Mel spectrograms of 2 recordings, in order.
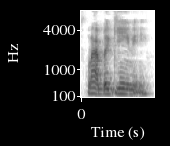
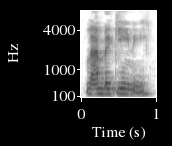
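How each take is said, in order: First: It is said in a British accent, r silent. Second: It is said in a British accent, r silent.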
